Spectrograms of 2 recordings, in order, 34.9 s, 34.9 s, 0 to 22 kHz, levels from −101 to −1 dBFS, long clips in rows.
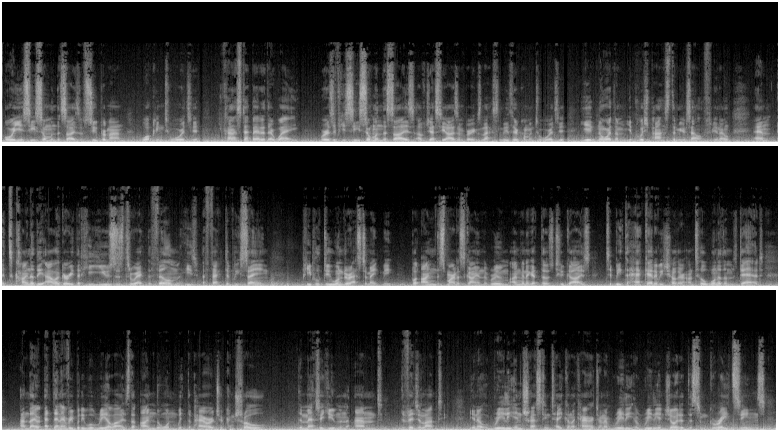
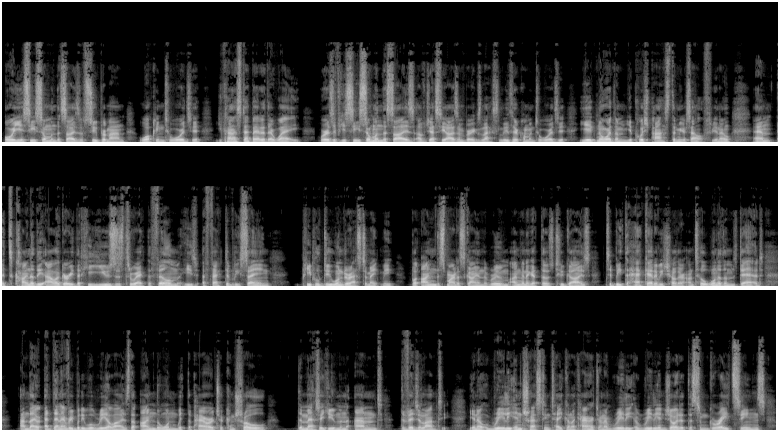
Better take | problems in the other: second | wind noise on the microphone; occasional gusts; 15 dB below the speech

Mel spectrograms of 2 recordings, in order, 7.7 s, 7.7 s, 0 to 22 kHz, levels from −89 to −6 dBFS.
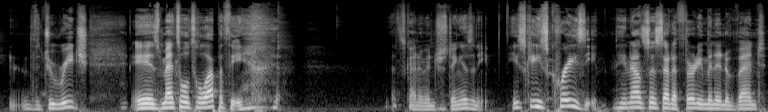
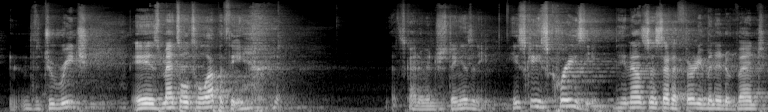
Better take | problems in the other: first | room echo; slight; dies away in 1.1 s

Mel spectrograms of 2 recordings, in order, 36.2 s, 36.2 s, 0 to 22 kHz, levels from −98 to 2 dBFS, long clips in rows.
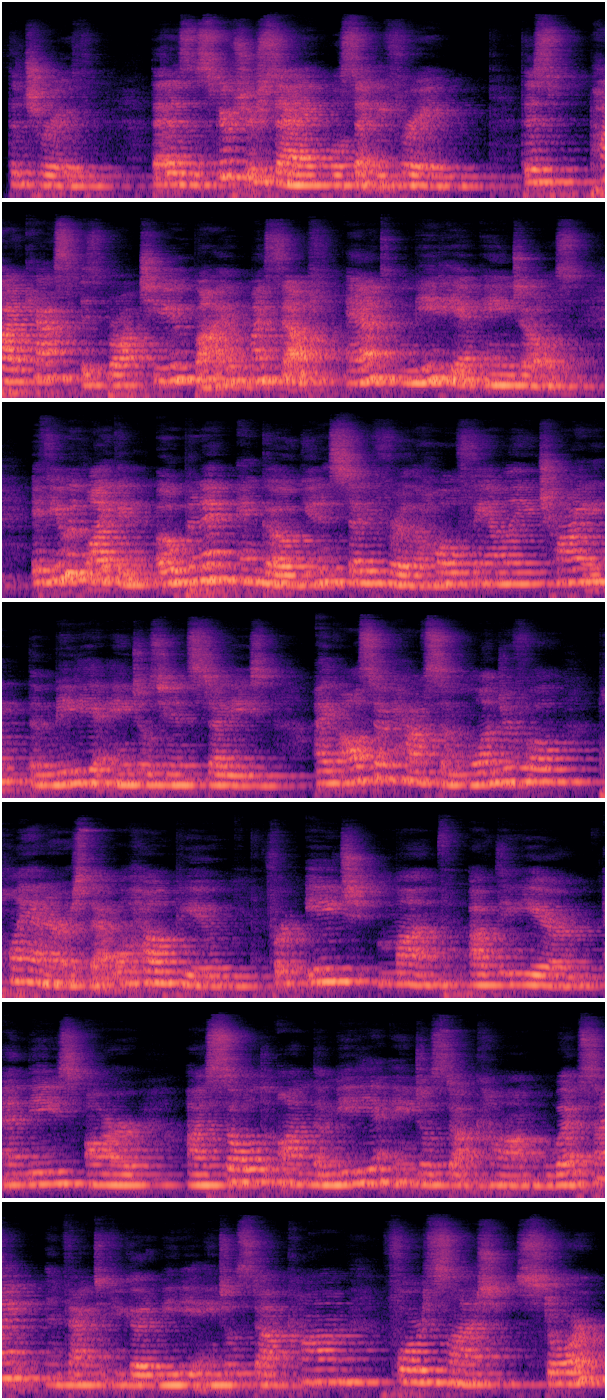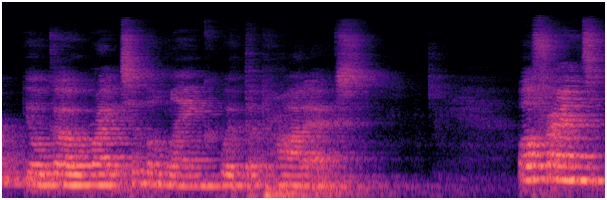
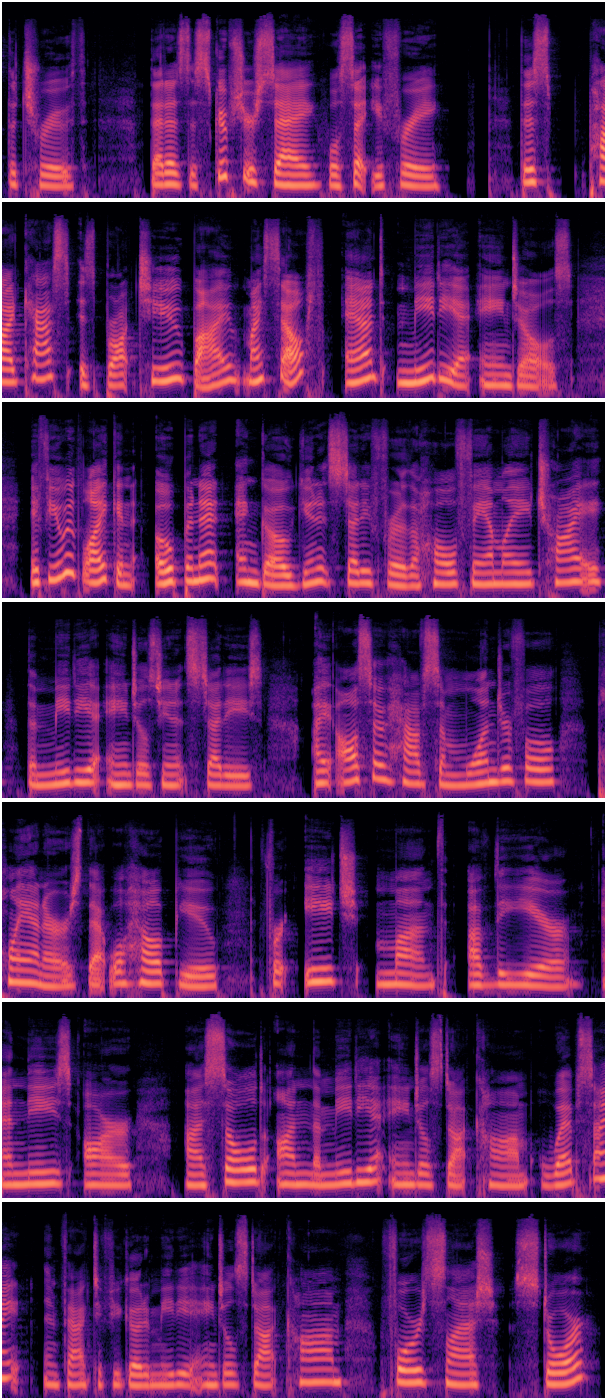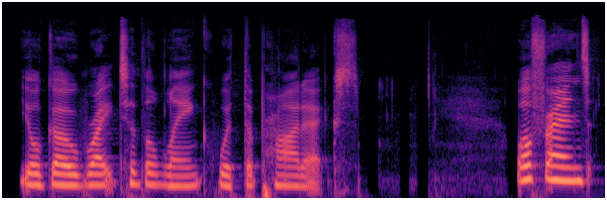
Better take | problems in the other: second | off-mic speech; far // room echo; strong; dies away in 0.9 s

